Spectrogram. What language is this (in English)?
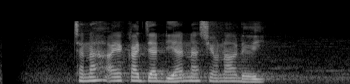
Sundanese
